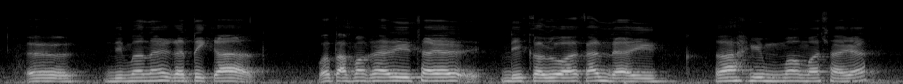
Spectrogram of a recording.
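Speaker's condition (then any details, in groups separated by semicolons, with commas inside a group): Cerebral palsy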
